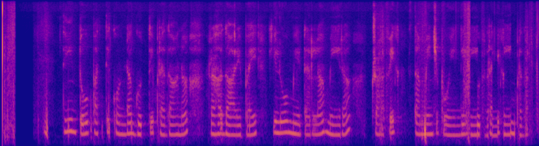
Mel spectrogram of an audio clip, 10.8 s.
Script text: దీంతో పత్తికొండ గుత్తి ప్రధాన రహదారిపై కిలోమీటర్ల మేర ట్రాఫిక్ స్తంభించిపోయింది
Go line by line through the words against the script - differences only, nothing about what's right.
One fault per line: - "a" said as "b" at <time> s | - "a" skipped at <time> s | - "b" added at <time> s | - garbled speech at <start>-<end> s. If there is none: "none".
- garbled speech at 9.4-10.6 s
